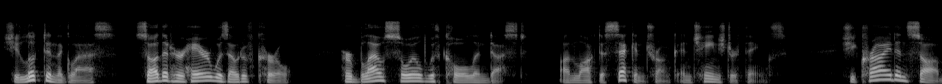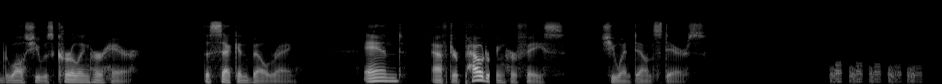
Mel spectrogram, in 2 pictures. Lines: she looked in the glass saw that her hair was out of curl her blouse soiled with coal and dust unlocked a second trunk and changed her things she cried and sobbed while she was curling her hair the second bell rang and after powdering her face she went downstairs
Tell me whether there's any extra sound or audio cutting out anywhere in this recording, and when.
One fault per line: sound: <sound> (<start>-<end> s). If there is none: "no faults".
sound: dropout (14.3-14.4 s)
sound: laugh (17.7-18.7 s)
